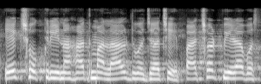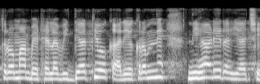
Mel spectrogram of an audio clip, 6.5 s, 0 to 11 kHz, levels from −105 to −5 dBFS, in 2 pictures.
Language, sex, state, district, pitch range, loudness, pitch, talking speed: Gujarati, female, Gujarat, Valsad, 215-250 Hz, -12 LUFS, 235 Hz, 140 wpm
